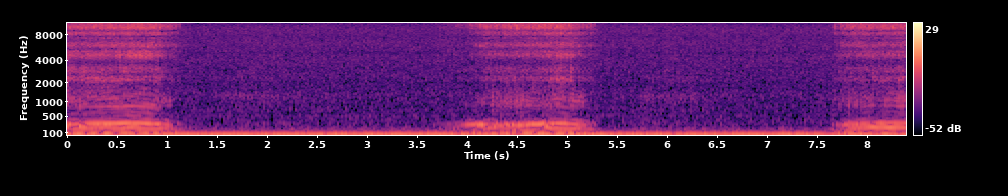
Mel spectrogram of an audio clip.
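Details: Loud, vibrating snores on the in-breath about every three to four seconds, over a constant low rumble of background noise; snoring.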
